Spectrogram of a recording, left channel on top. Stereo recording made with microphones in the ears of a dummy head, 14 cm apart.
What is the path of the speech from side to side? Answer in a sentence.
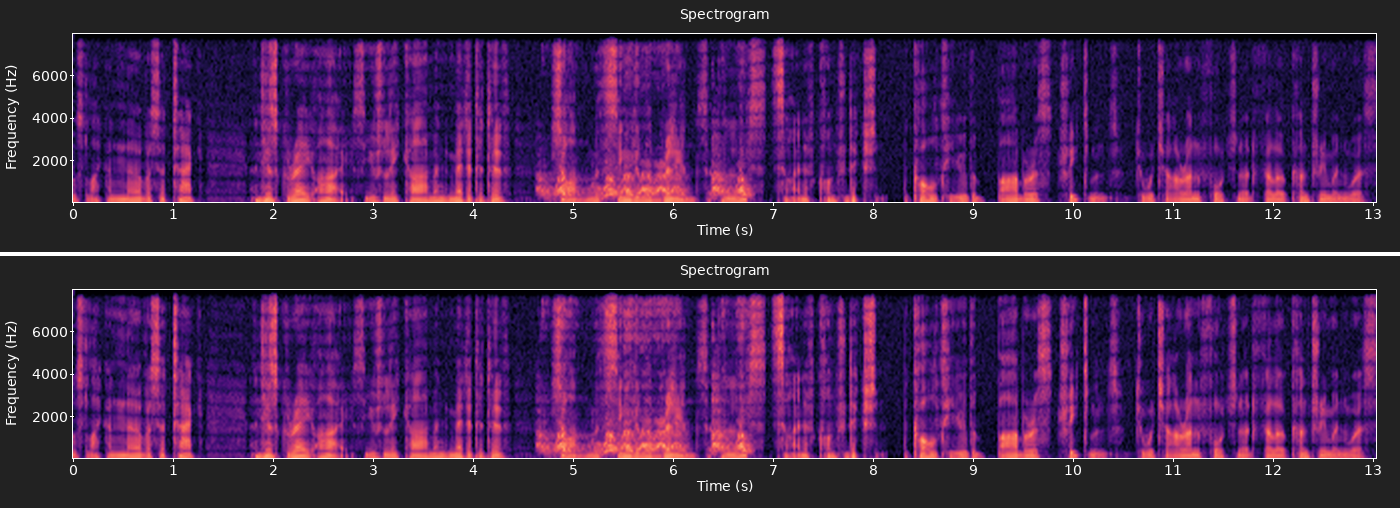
In this clip you hear the speech move from right to left and back again.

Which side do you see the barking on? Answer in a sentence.
You can hear the barking on the right.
